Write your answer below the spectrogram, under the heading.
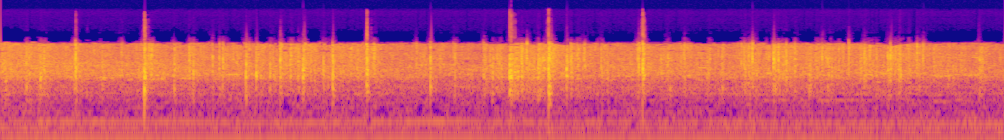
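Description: Heavy machinery running with a steady low engine hum under a dense stream of sharp cracks and snaps, loudest around the middle.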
